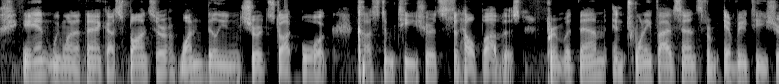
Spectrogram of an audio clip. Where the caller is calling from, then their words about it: Boston, Massachusetts, United States; because I'm calling from Boston, Ellie.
